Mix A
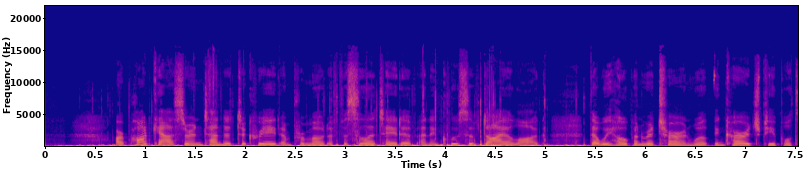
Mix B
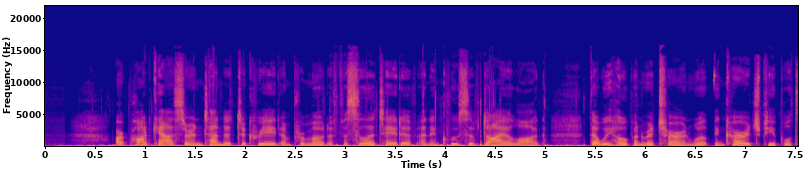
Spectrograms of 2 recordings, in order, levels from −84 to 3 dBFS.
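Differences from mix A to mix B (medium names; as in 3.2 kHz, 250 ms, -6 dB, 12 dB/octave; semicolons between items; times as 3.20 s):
speech +7.0 dB; background: send -9.5 dB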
